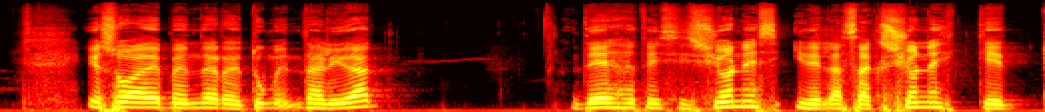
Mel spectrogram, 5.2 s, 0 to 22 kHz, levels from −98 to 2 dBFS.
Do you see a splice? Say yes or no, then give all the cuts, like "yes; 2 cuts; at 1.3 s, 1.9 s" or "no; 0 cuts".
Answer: no; 0 cuts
